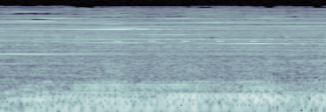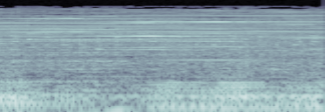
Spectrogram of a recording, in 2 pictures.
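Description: Dense, noisy experimental electronic drone. A thick low rumble swells and eases, with many steady high tones held over it.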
